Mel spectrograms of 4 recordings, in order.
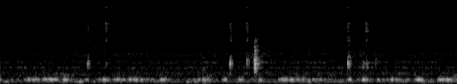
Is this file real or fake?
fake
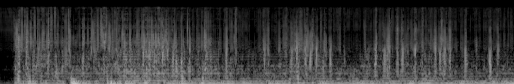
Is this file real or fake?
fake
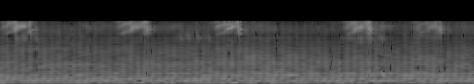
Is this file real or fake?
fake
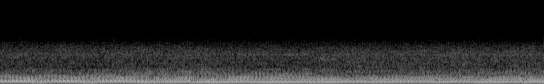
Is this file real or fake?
real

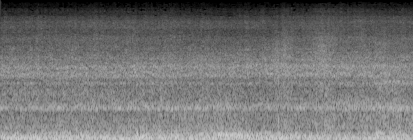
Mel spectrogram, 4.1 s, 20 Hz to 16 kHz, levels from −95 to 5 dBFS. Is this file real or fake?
real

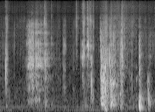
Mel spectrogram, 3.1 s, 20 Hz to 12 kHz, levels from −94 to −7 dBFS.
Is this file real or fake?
fake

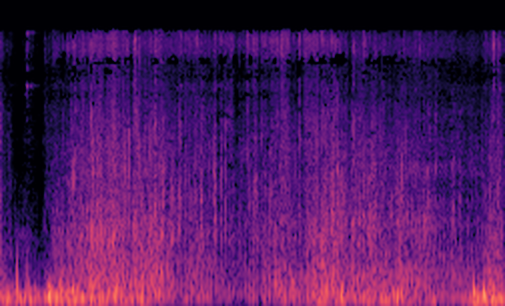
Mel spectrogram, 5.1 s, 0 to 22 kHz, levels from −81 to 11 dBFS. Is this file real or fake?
real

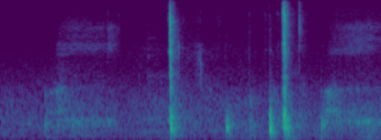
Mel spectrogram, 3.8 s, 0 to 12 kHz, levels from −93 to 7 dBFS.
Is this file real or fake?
real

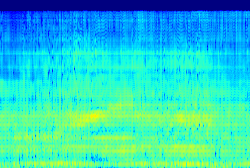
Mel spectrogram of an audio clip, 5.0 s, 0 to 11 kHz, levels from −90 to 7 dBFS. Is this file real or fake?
fake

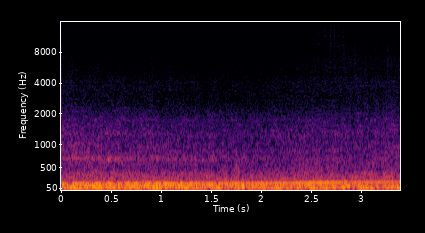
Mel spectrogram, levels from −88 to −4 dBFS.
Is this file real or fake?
real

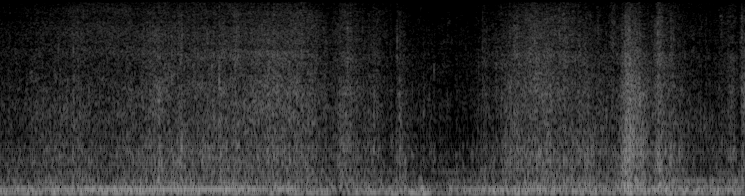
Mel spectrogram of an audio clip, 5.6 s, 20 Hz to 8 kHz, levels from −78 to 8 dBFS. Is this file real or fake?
real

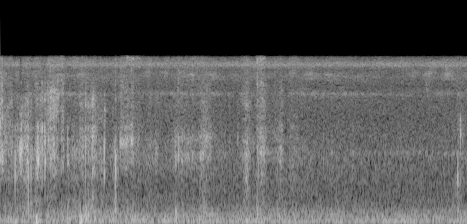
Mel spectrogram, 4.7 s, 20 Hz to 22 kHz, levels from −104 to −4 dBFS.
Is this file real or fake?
real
